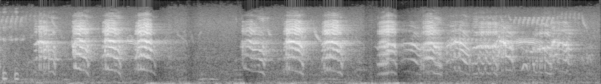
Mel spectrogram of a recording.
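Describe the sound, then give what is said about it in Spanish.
A rapid series of harsh, screeching bird calls like an owl's, repeated in quick bursts with brief pauses between them, fairly loud, over a faint low background rumble. “Grita como lechuza.”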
